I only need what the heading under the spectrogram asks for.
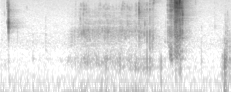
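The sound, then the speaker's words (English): A quick slurping sip of coffee with a short hiss of air, followed by a soft clack as something is set down, over quiet room noise with no talking. “Quick sip of coffee, folks. Coffee break.”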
